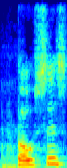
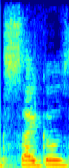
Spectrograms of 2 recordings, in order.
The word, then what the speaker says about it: Psychos: album called psychos and it's spelled that way because the name is actually hosis in Swedish it's not like psychos like you know but yeah that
